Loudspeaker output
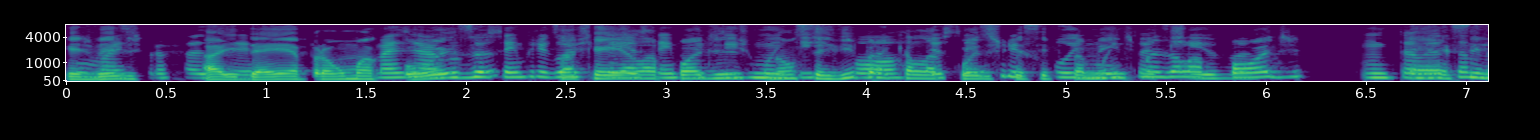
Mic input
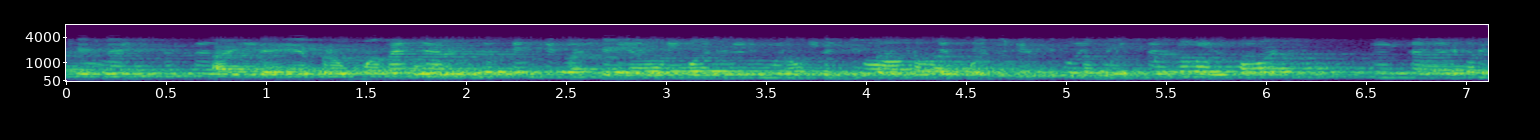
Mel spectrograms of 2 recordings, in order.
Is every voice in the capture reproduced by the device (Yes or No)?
Yes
